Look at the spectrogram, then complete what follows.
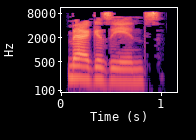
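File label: "magazines", British English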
